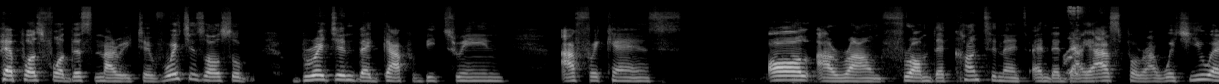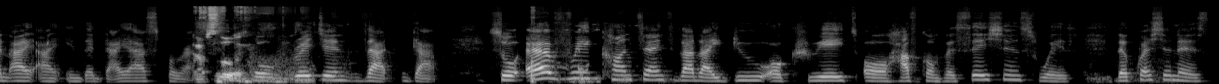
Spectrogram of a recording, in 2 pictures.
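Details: Adult woman speaking; typical speech.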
